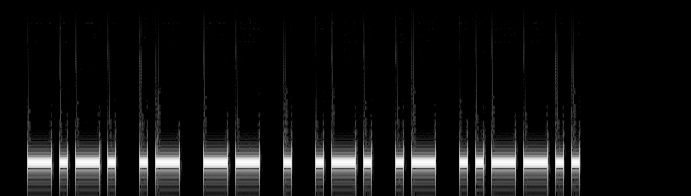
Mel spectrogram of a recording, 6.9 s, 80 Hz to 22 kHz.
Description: Morse code, heard as a keyed tone, about 16 wpm, 700 Hz. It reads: CAMERA?
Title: Sentences from Top 1000 Words - Review Part 5 - 15wpm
